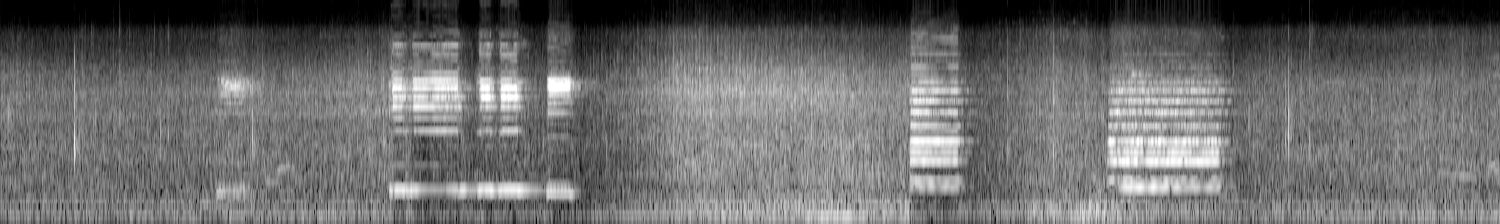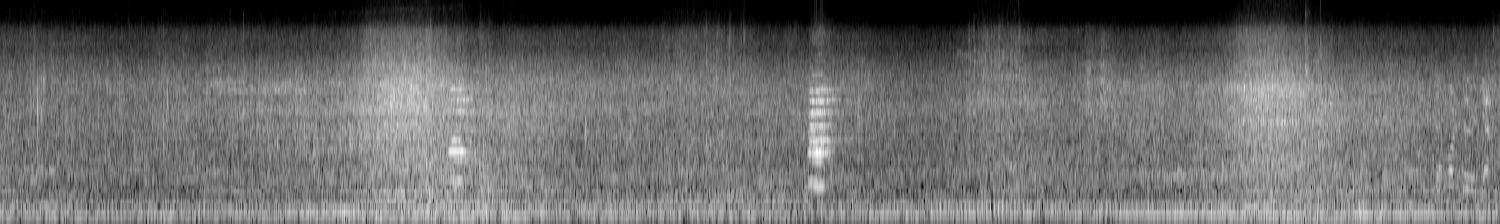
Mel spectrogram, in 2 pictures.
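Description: Vehicle horns honking in a stalled traffic queue over steady engine and road noise: a short toot about two seconds in, a run of quick honks from about four to six seconds, longer blasts around nine and eleven seconds, and one more short toot near the end of the first half. The horns differ in pitch, so several vehicles are sounding them.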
